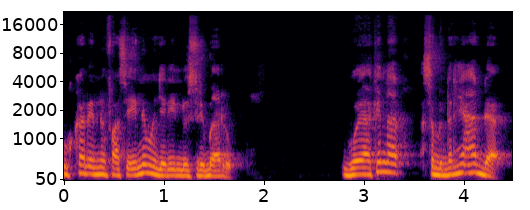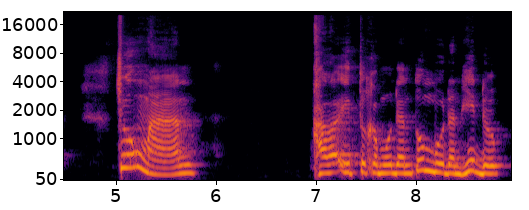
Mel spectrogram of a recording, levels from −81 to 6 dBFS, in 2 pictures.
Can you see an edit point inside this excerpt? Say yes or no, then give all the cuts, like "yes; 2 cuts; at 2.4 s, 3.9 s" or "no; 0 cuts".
no; 0 cuts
